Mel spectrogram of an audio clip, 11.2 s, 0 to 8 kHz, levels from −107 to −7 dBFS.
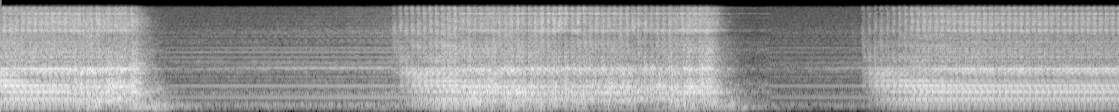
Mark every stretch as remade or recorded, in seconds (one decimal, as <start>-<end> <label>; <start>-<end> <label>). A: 0.0-0.7 recorded; 0.7-1.3 remade; 1.3-4.6 recorded; 4.6-7.7 remade; 7.7-11.2 recorded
